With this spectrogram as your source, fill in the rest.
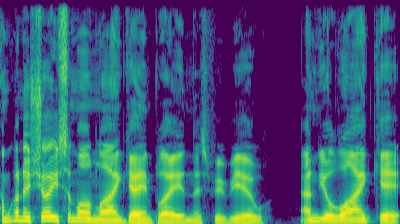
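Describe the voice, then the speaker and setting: Recorded very cleanly against a silent background, a man speaks with a Yorkshire accent. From Yorkshire, northern England. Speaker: gaming YouTuber. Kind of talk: game review. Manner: casual, chatty.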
